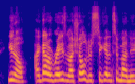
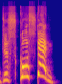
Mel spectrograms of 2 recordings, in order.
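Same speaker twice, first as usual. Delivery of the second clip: loud, high, slow Scottish catchphrase; Scottish accent; 6 semitones higher, 7 dB louder, much slower than usual. Acted. Asking listeners where it's from, loud Scottish accent. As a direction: stretch it out in a Scottish yell. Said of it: "Do y'all know what my dis".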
